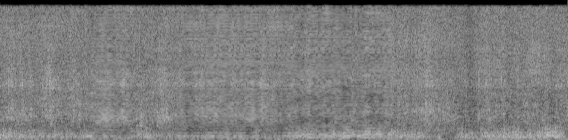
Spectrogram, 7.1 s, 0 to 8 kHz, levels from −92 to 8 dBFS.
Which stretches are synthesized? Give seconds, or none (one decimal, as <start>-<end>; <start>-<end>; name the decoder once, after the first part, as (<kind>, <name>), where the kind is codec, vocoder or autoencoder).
1.1-1.7 (vocoder, HiFi-GAN); 2.2-4.9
